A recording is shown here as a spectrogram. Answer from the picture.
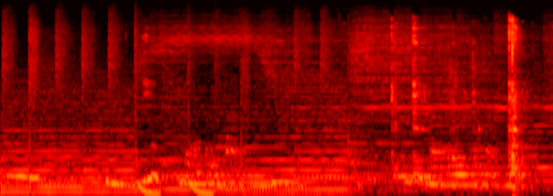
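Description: Background electronic music with steady notes and sliding bass, and one sharp click near the end.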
